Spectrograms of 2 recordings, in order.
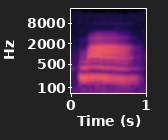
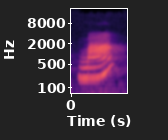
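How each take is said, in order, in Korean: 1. 음이 천천히 가볍게 끝까지 내려갑니다. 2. 음이 가볍게 올라갑니다. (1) "아주 가볍게 천천히 그리고 끝까지 내려주시면 됩니다" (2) "가볍게 올라갔죠?"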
